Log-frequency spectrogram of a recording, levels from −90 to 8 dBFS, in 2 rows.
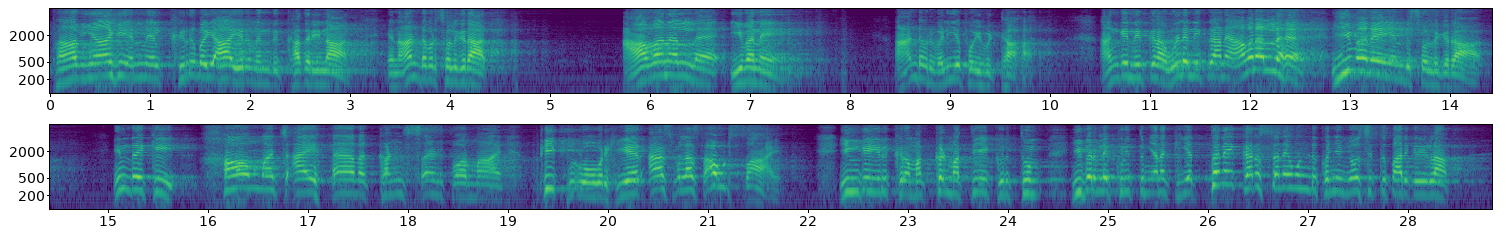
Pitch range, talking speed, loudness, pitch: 220-295 Hz, 110 wpm, -19 LUFS, 245 Hz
